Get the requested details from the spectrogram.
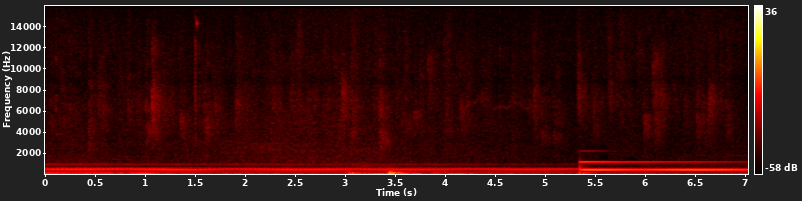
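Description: Crystal singing bowls ring with a steady, sustained hum.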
